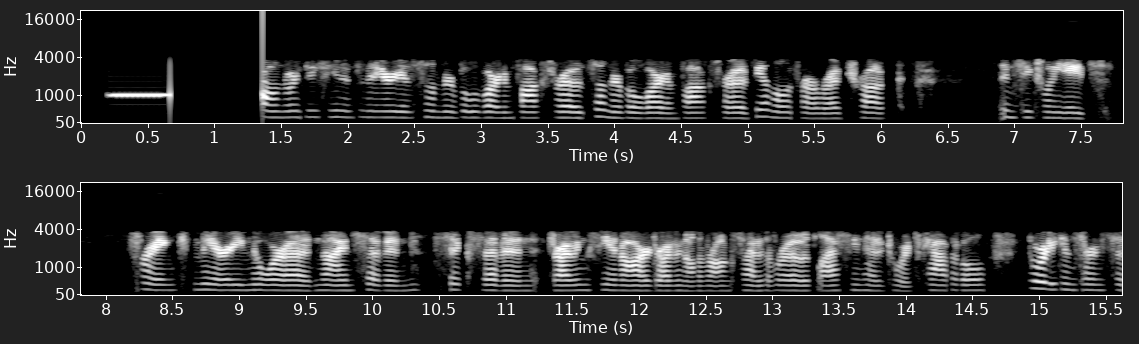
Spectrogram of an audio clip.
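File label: Police Dispatch, p25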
